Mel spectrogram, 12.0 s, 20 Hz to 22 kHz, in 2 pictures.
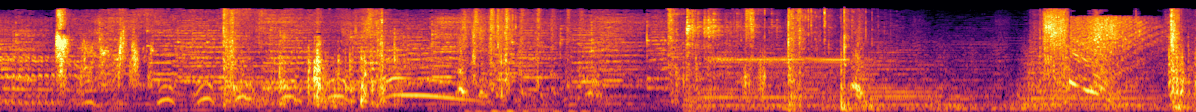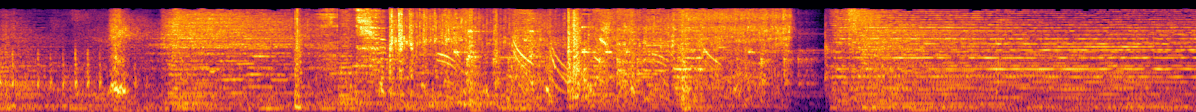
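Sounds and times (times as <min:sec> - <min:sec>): film score: 0:00.0 - 0:11.9.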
